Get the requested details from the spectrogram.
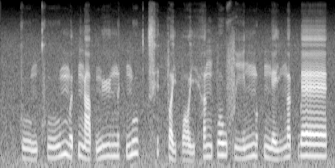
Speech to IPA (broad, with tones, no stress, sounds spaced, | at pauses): k uː˨˩ ŋ kʰ uː˨˥ m ɵ˨˥ t̚ ŋ aː˨ p̚ ŋ yː˧ n̪ ɪ˧ k̚ m uː˥ k̚ t͡sʰ ɪ˥ k̚ f ɐ˨˩ j p ɔː˨˩ j h ɐ˥ ŋ p o˥ w f iː˨˥ n n̪ ʊ˨˥ k̚ ŋ e˨˧ j ŋ ɐ˥ k̚ l ɛː˥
